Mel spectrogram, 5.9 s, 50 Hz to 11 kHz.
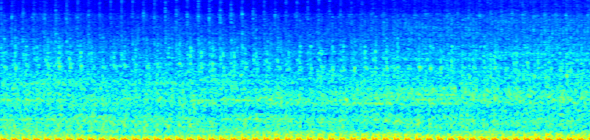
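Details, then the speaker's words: Barn-find John Deere 630 tractor, just started on first try at about half throttle with a little choke, good oil pressure. Even, heavy idle chuff with a crisp tick on each exhaust pulse; exhaust manifold leak suspected. "Sounds like we got a little bit of a ticking noise, too. Could be a manifold leak. That's kind of what it sounds like."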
